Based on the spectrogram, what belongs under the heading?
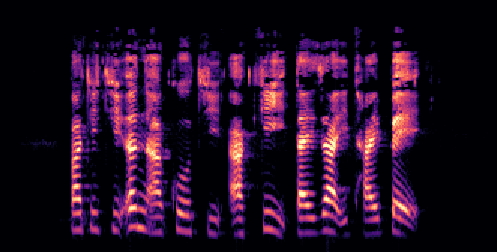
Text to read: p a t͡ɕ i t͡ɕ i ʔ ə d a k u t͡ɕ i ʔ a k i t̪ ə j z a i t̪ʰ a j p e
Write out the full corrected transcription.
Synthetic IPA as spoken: p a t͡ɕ i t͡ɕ i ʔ ə n a k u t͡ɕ i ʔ a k i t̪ a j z a i t̪ʰ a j p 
